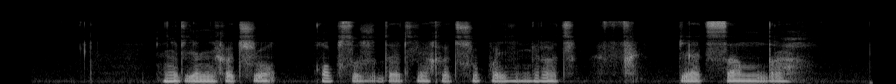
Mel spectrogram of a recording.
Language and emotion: Russian, neutral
